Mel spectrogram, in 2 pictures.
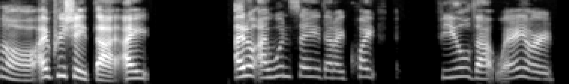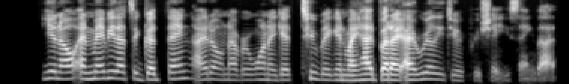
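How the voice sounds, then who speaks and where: A woman's voice: a little high, normal speed, clear, resonant tone, dry recording, studio quality. A young adult woman whose first language is Persian, speaking as a podcast guest in a candid, chatty way with frequent fillers. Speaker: interview guest, violinist. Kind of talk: casual podcast conversation.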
